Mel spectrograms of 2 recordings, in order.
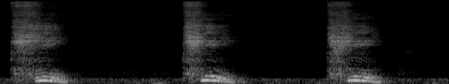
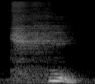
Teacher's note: we produce the sound signified by the greek letter key key key is simply the kappa sound with aspiration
